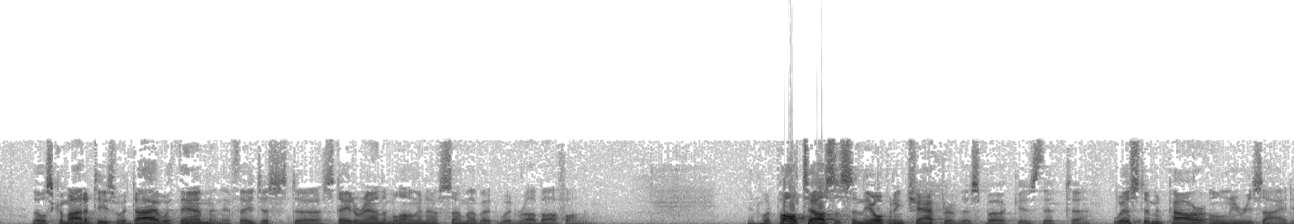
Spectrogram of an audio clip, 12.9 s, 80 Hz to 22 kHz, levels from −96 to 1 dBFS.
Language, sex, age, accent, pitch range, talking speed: English, male, 60-79, American, 90-120 Hz, 205 wpm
